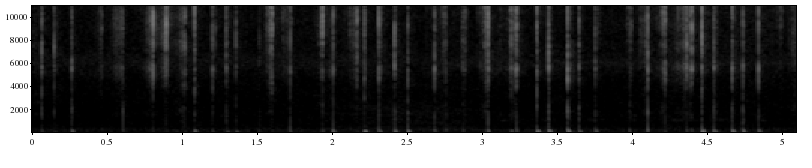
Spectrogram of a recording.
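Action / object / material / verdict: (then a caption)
tap / styrofoam ball / foam / none. A solid white styrofoam (EPS foam) ball about 8 cm across, held in both hands, is tapped and scratched with fingertips and short nails. About 35 quick, dull, low thumps fall in an uneven rhythm, each dying almost instantly, with faint bright scratchy ticks between them.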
